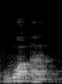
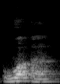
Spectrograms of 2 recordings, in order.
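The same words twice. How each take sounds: First: The middle t becomes a glottal stop. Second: The same.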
